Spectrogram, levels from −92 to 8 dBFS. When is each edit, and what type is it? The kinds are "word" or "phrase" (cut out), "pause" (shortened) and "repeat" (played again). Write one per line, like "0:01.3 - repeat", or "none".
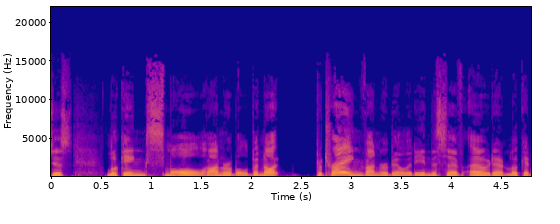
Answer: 0:01.6 - word
0:03.9 - word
